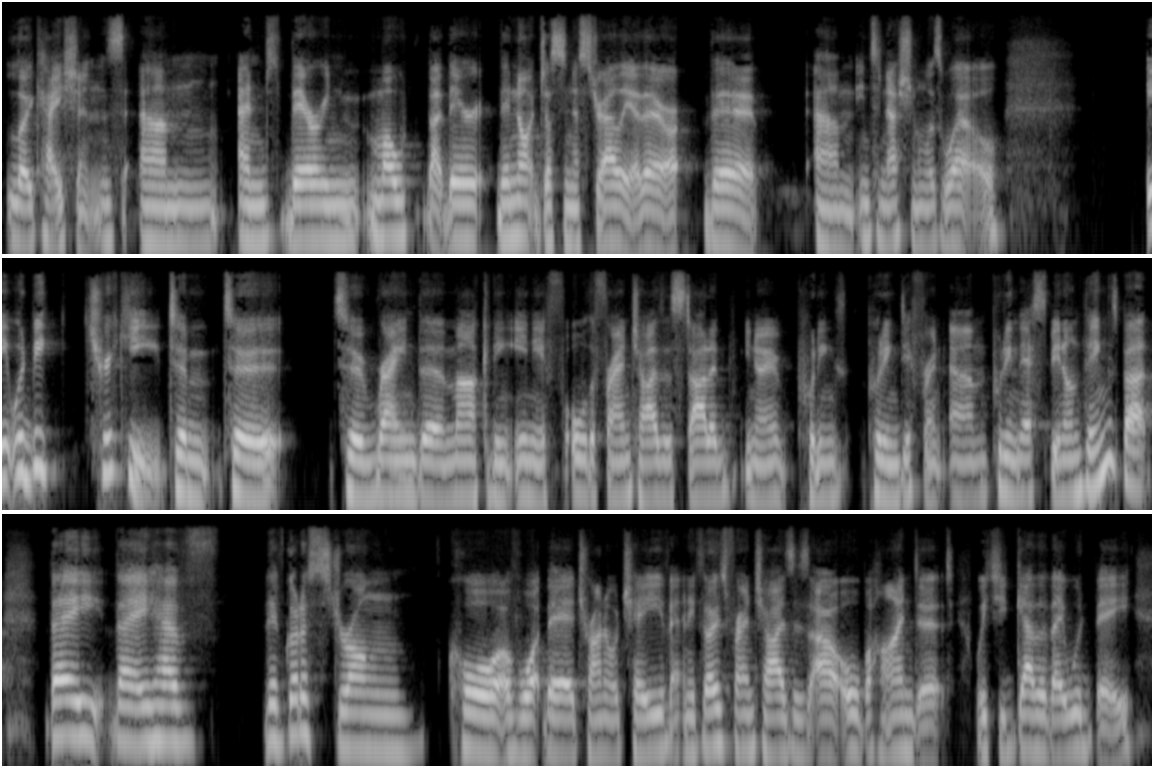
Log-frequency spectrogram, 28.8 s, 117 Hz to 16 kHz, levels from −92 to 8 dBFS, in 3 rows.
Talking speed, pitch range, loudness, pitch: 155 wpm, 150-185 Hz, -23 LUFS, 155 Hz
